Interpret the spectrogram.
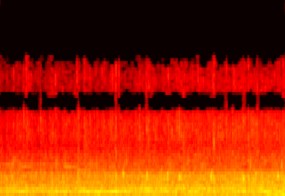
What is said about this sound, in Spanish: Big round of applause, fuerte aplauso for Hurricane Hogan y Jaime Munguía por este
